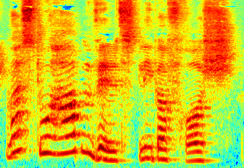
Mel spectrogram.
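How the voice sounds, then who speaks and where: Woman reading a spoiled storybook princess, high and girlish, eager, pleading, lively pitch, roomy echo. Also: slow, a little hiss or hum. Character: spoiled young princess, youngest daughter. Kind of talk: fairy tale reading.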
